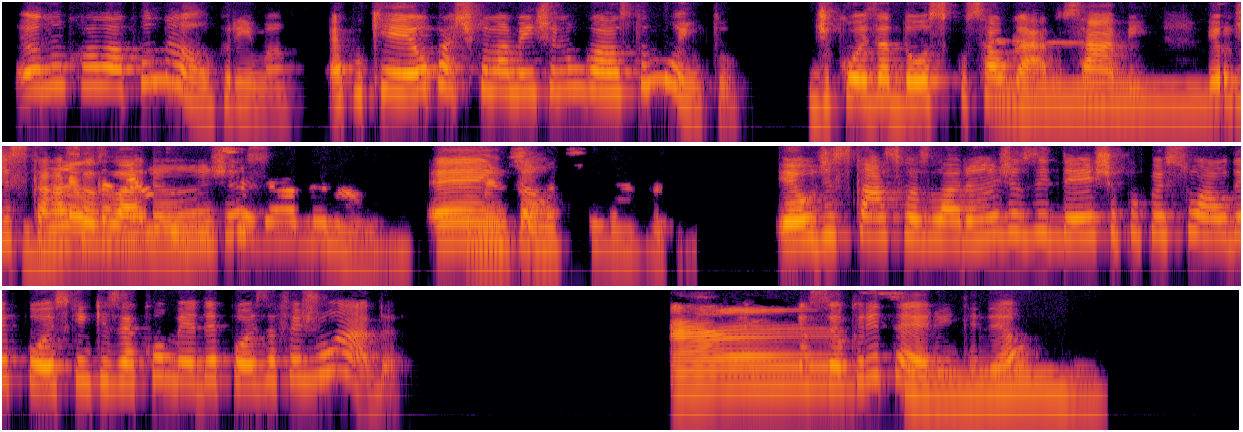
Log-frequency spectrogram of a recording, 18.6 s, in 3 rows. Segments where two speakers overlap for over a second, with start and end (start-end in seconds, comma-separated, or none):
4.9-7.5, 16.1-17.6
